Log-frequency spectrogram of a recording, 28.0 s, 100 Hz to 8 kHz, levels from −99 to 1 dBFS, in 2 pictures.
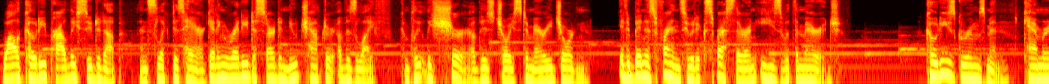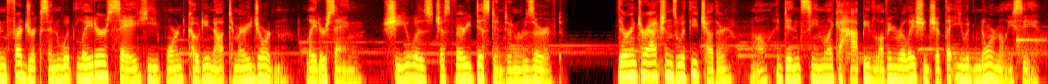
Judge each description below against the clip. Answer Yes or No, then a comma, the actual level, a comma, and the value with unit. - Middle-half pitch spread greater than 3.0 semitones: No, average, 2.7 semitones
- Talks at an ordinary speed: Yes, average, 175 wpm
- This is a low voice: Yes, low, 125 Hz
